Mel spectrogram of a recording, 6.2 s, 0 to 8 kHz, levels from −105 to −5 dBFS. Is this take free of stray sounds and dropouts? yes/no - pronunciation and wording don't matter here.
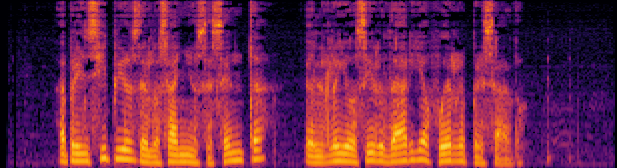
yes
